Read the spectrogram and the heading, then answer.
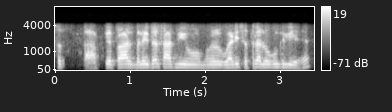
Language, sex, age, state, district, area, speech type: Hindi, male, 30-45, Rajasthan, Jodhpur, urban, conversation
